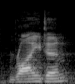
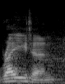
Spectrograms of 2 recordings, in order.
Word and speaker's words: Raiden: called raiden and ryden it's spelt the same but the mortal kombat pronunciation is different and we have had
